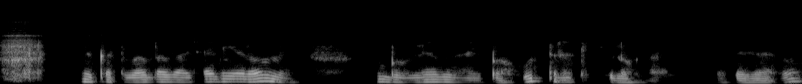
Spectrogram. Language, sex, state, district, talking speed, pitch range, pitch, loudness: Magahi, male, Bihar, Lakhisarai, 75 wpm, 95-125 Hz, 110 Hz, -33 LUFS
